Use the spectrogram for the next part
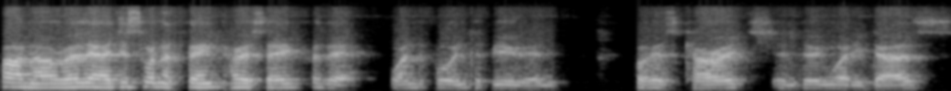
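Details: Adult speaker; normal speech.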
